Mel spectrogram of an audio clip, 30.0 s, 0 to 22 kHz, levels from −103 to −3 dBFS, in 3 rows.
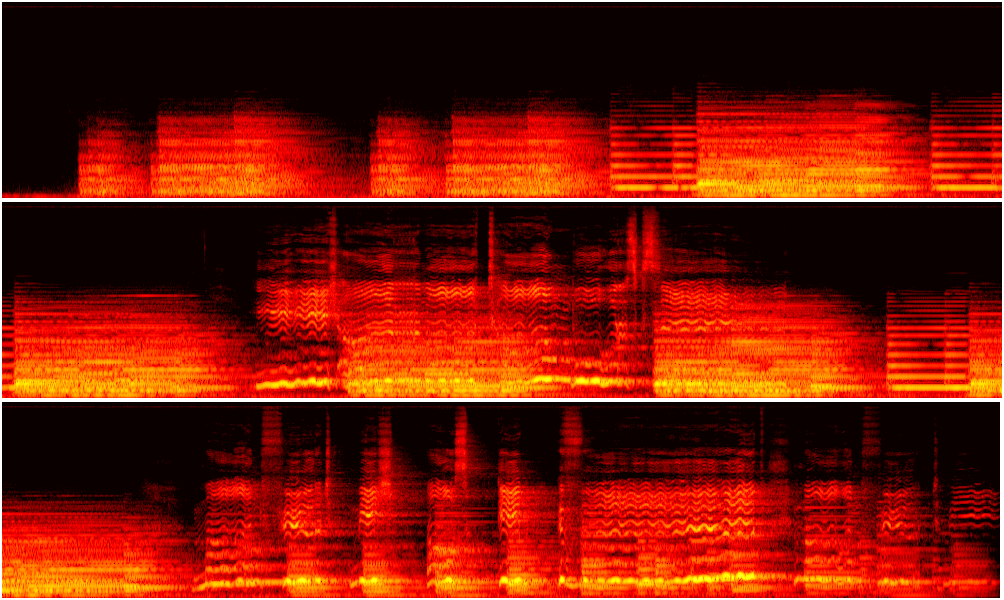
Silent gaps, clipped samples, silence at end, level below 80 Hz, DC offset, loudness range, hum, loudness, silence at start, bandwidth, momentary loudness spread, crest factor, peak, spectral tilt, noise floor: none; under 0.1%; 0.15 s; -54 dBFS; under 0.1%; 11 LU; none; -37 LUFS; 0.75 s; 14 kHz; 15 LU; 18 dB; -20 dBFS; -7 dB/octave; -73 dBFS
